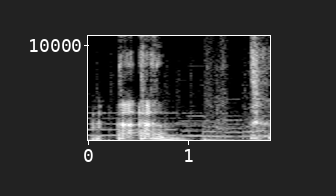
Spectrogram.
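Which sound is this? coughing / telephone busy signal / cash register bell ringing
coughing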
